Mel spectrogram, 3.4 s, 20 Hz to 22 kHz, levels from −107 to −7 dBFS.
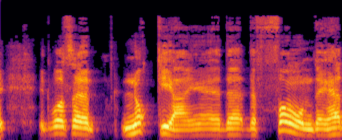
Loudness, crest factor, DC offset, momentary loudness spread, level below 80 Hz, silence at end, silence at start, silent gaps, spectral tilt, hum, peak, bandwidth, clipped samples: -17 LUFS; 16 dB; under 0.1%; 9 LU; -66 dBFS; 0 s; 0 s; none; -4.5 dB/octave; none; -2 dBFS; 14.5 kHz; under 0.1%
